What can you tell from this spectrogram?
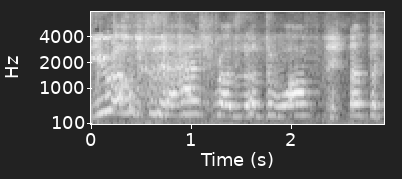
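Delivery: loud, high, slow through laughter; wailing with laughter; laughing complaint. Real, not acted. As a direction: protest while cracking up. Both cracking up over wrong bag.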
